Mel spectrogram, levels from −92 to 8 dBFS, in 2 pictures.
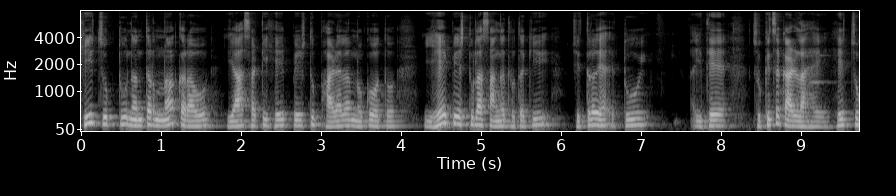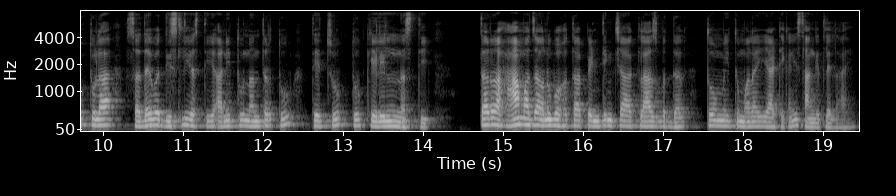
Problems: background sounds at intervals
